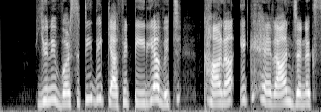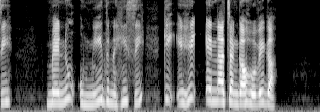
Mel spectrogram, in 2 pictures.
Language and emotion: Punjabi, surprised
